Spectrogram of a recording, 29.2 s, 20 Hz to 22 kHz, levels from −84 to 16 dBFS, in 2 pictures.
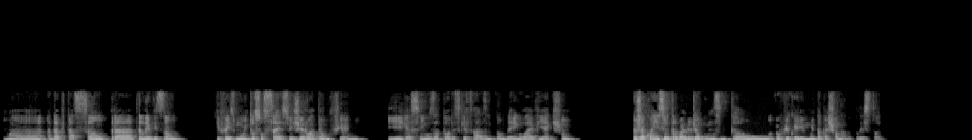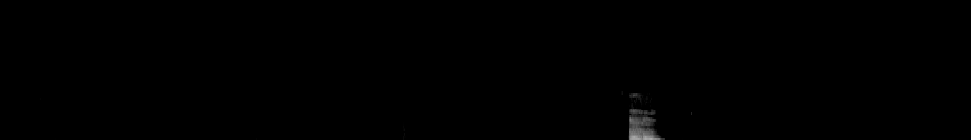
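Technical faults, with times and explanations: throughout: low-delay AAC compression. The speech sounds rough and grainy, with noise filling the gaps between harmonics and a thin, synthetic-sounding top band. This is likely AAC-ELD: its short frames resolve pitch poorly, and the damage fits a bitrate around 32 kbps.
5.15–5.24 s, 10.34–10.42 s, 12.92–12.97 s, 20.63–20.66 s: AAC frame loss with concealment. Each gap is briefly smeared and noisy where the decoder rebuilds missing audio from the last good spectrum. The first two gaps span about 60 ms and the last two about 30 ms, too short to fade into silence.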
